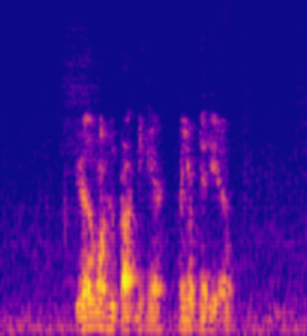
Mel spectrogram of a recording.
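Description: A second young man answers calmly and close by.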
